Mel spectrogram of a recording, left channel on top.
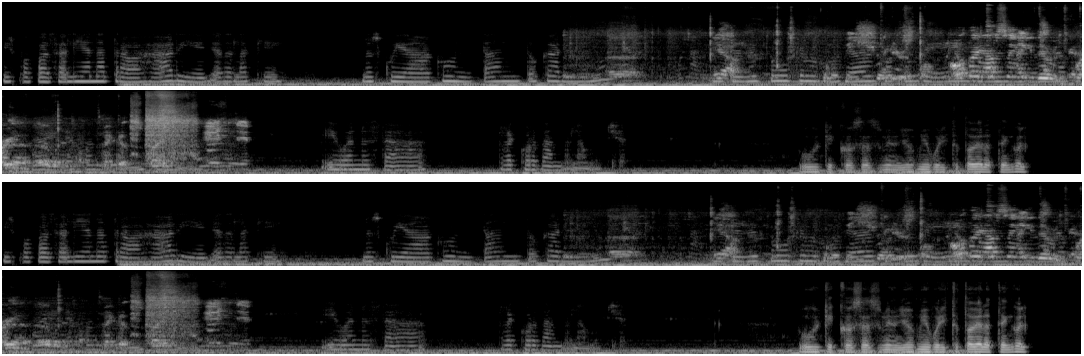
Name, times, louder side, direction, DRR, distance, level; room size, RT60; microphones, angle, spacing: voice 1, 0.0-2.8 3.6-6.1 7.1-13.3 14.0-15.0 15.8-17.0, left 3 dB, 35° left, 0.4 m, -38 dB
sound 1, 1.2-20.6, right 1 dB, 90° right, 0.7 m, -36 dB
Male speech man speaking / Female speech woman speaking / Conversation, 5.6-13.3, left 4 dB, 80° left, 0.7 m, -29 dB
voice 2, 18.8-21.1, right 4 dB, 50° right, 0.3 m, -27 dB
2.5 x 2.2 x 2.9 m
head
